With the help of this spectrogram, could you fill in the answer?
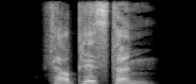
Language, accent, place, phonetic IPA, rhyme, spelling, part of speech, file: German, Germany, Berlin, [fɛɐ̯ˈpɪstn̩], -ɪstn̩, verpissten, adjective / verb, De-verpissten.ogg
- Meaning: inflection of verpissen: 1. first/third-person plural preterite 2. first/third-person plural subjunctive II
